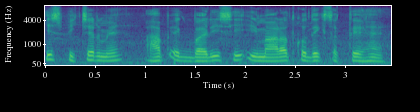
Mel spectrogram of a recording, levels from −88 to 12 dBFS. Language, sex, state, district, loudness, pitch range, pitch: Hindi, male, Assam, Kamrup Metropolitan, -17 LUFS, 145-170 Hz, 155 Hz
